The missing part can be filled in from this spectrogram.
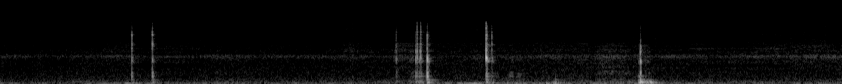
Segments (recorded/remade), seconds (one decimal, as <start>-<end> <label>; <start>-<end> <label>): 0.0-1.3 recorded; 1.3-2.0 remade; 2.0-6.9 recorded; 6.9-7.9 remade; 7.9-8.4 recorded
